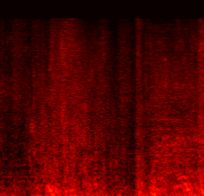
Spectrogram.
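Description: Fantasy battle sound effects whoosh and crackle as characters fight.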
